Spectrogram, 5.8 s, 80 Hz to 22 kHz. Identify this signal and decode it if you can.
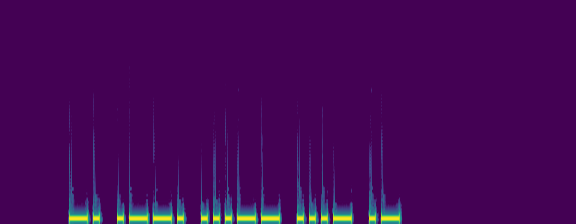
Morse code, heard as a keyed tone, about 21 wpm, 700 Hz. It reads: NP3VA
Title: USA Call Signs - 5 Characters - Repeated 2x - 20wpm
